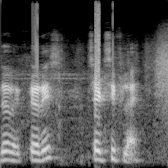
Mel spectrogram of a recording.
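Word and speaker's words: tsetse: इज the vector is सेट स फ्लाई इट इज नॉट t silent रहता है इसका इसका वेक्टर क्या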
